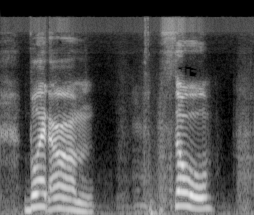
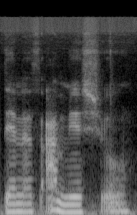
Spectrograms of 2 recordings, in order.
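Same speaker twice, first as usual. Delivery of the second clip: soft missing him; 2 semitones lower, 10 dB quieter than usual. Retold or imitated. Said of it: "I said".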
